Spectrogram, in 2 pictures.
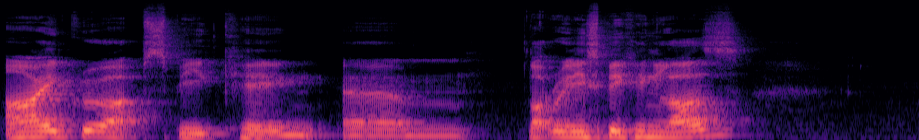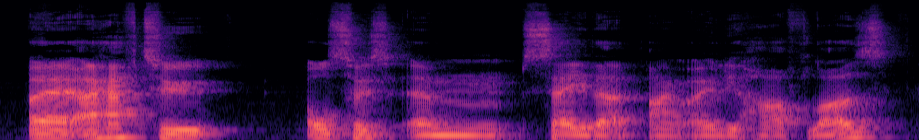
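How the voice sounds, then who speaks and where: Low-voiced man hosting in an echoey room. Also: takes it slowly, a bit bright. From Europe. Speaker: podcast host. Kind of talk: casual conversational podcast talk.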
